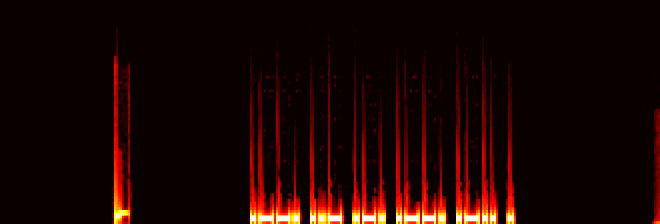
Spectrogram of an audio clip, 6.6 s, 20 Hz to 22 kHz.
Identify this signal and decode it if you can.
Morse code, heard as a keyed tone, about 28 wpm, 700 Hz. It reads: PURPLE
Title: Six Letter Words - 28wpm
